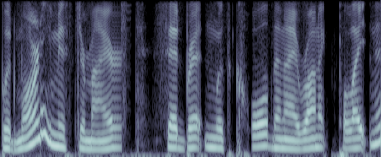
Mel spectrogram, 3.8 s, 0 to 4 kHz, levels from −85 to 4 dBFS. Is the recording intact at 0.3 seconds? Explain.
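Yes, the speech at 0.3 seconds is intact, with no dropout, glitch or distortion, only the normal band-limiting of the call path, which leaves nothing above 4 kHz.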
